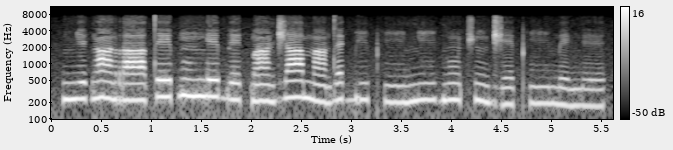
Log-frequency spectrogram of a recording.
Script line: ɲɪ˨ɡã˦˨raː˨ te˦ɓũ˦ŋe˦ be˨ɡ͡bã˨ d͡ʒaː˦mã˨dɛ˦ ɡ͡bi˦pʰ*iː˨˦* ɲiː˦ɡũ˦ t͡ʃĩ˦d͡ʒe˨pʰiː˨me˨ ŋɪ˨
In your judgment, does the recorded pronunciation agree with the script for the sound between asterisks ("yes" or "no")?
no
